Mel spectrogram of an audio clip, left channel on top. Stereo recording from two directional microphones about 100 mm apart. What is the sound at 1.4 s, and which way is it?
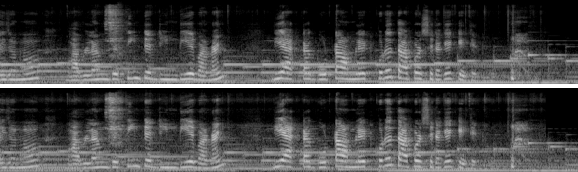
A woman's voice, 20° left (ahead or behind).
